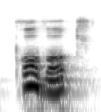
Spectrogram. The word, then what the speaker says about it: provoquent: Le rythme de vie rapide et les horaires, la palabra horaire l'a prononciado bien, pero no ha hecho la liaison. Les horaires de travail assez longs provoquent, ok, ENT non, provoquent une augmentation du stress, surtout dans les grandes villes.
